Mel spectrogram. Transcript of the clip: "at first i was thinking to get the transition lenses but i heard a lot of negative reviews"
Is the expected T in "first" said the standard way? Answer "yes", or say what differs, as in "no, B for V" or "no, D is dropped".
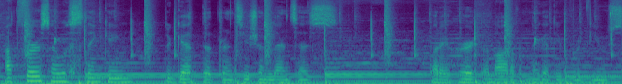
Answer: yes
